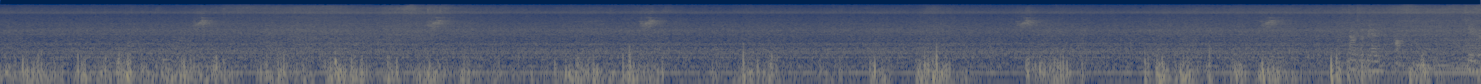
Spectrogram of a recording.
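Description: Steady machine hum, of the kind a fan or air conditioning makes, under irregular low rumbling noise; indistinct voices come in near the end.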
